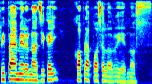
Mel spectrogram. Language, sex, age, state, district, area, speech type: Nepali, male, 30-45, West Bengal, Kalimpong, rural, read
